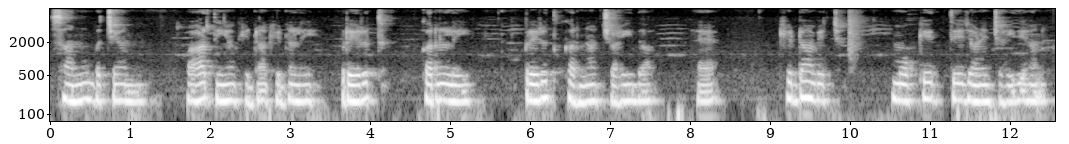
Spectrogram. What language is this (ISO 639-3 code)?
pan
